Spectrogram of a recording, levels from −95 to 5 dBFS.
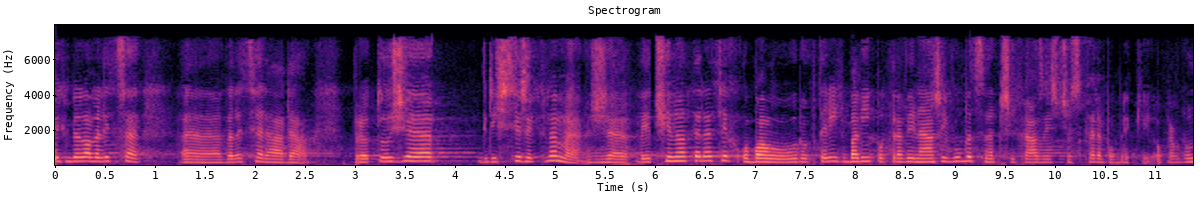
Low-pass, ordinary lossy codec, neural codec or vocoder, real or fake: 7.2 kHz; AAC, 32 kbps; codec, 32 kHz, 1.9 kbps, SNAC; fake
